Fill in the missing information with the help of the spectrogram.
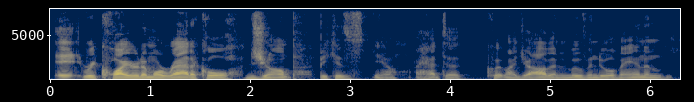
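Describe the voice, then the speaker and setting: Casting: American male podcaster, low voice, casual rambling monologue, recorded on headphones used as a mic. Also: steady tone, normal speed, darkish tone. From Indiana, United States. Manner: informal, rambling with frequent "you know" asides. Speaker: podcast host. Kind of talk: casual off-the-cuff monologue to camera. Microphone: headphones used as mic with a phone.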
